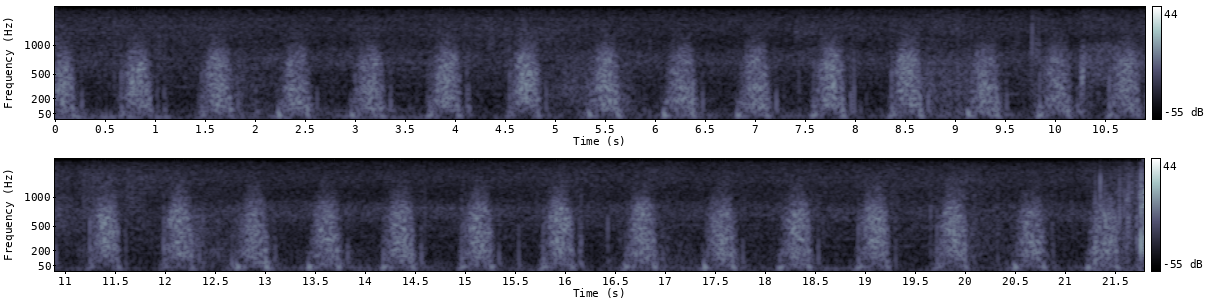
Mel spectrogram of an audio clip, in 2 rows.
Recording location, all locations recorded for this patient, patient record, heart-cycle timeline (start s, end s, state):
pulmonary valve (PV)
aortic valve (AV)+pulmonary valve (PV)+tricuspid valve (TV)+mitral valve (MV)
#Age: Adolescent
#Sex: Female
#Height: 147.0 cm
#Weight: 36.1 kg
#Pregnancy status: False
#Murmur: Present
#Murmur locations: aortic valve (AV)+mitral valve (MV)+pulmonary valve (PV)+tricuspid valve (TV)
#Most audible location: pulmonary valve (PV)
#Systolic murmur timing: Mid-systolic
#Systolic murmur shape: Diamond
#Systolic murmur grading: III/VI or higher
#Systolic murmur pitch: High
#Systolic murmur quality: Harsh
#Diastolic murmur timing: nan
#Diastolic murmur shape: nan
#Diastolic murmur grading: nan
#Diastolic murmur pitch: nan
#Diastolic murmur quality: nan
#Outcome: Abnormal
#Campaign: 2015 screening campaign
0.00	1.06	unannotated
1.06	1.42	diastole
1.42	1.52	S1
1.52	1.72	systole
1.72	1.82	S2
1.82	2.22	diastole
2.22	2.34	S1
2.34	2.42	systole
2.42	2.58	S2
2.58	2.93	diastole
2.93	3.04	S1
3.04	3.20	systole
3.20	3.32	S2
3.32	3.72	diastole
3.72	3.86	S1
3.86	3.96	systole
3.96	4.10	S2
4.10	4.52	diastole
4.52	4.60	S1
4.60	4.70	systole
4.70	4.86	S2
4.86	5.28	diastole
5.28	5.42	S1
5.42	5.58	systole
5.58	5.68	S2
5.68	6.04	diastole
6.04	6.20	S1
6.20	6.31	systole
6.31	6.44	S2
6.44	6.80	diastole
6.80	6.94	S1
6.94	7.06	systole
7.06	7.16	S2
7.16	7.52	diastole
7.52	7.65	S1
7.65	7.84	systole
7.84	7.96	S2
7.96	8.33	diastole
8.33	8.44	S1
8.44	8.61	systole
8.61	8.70	S2
8.70	9.08	diastole
9.08	9.16	S1
9.16	9.33	systole
9.33	9.47	S2
9.47	9.80	diastole
9.80	9.92	S1
9.92	10.08	systole
10.08	10.16	S2
10.16	10.50	diastole
10.50	10.62	S1
10.62	10.77	systole
10.77	10.88	S2
10.88	11.21	diastole
11.21	11.31	S1
11.31	11.48	systole
11.48	11.58	S2
11.58	11.95	diastole
11.95	12.05	S1
12.05	12.18	systole
12.18	12.32	S2
12.32	12.68	diastole
12.68	12.82	S1
12.82	12.95	systole
12.95	13.08	S2
13.08	13.40	diastole
13.40	13.49	S1
13.49	13.68	systole
13.68	13.77	S2
13.77	14.16	diastole
14.16	14.25	S1
14.25	14.44	systole
14.44	14.54	S2
14.54	14.93	diastole
14.93	15.05	S1
15.05	15.24	systole
15.24	15.32	S2
15.32	15.74	diastole
15.74	15.87	S1
15.87	16.04	systole
16.04	16.14	S2
16.14	16.57	diastole
16.57	16.69	S1
16.69	16.86	systole
16.86	16.98	S2
16.98	17.36	diastole
17.36	17.46	S1
17.46	17.63	systole
17.63	17.74	S2
17.74	18.10	diastole
18.10	18.22	S1
18.22	18.40	systole
18.40	18.49	S2
18.49	18.89	diastole
18.89	18.99	S1
18.99	19.12	systole
19.12	19.28	S2
19.28	19.71	diastole
19.71	21.79	unannotated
